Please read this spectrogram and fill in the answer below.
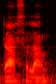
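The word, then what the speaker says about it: Dar es Salaam: the seventh to come straight to um tanzania da salaam should i pronounce that right yeah okay cool jerusalem there's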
